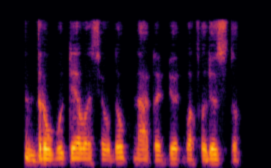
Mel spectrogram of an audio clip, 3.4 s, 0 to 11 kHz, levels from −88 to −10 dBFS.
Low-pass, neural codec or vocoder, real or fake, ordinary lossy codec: 7.2 kHz; codec, 16 kHz, 1.1 kbps, Voila-Tokenizer; fake; AAC, 64 kbps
